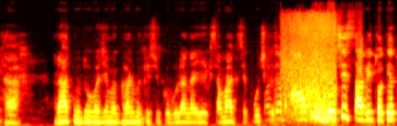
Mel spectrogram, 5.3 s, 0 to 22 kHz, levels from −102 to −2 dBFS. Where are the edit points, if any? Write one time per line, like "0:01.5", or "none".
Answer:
0:03.9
